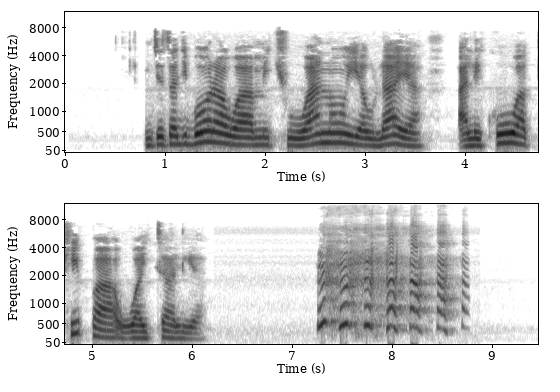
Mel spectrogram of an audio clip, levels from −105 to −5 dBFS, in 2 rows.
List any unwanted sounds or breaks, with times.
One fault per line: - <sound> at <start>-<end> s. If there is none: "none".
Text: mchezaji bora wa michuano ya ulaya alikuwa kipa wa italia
- laugh at 7.2-8.8 s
